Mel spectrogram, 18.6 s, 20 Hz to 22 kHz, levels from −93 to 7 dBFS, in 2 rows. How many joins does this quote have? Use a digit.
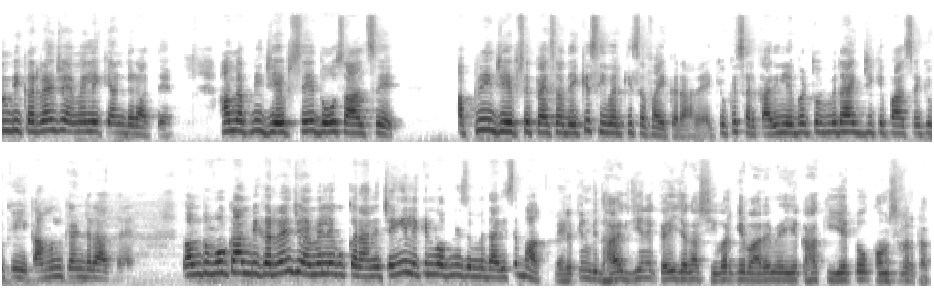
0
